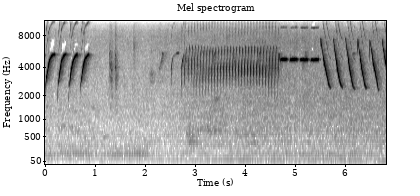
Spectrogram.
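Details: Canary song in a training recording: rapid rising whistled notes around four kilohertz, then a fast buzzy trill of repeated units for two seconds, a steady high tone, and a run of descending sweeping notes.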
